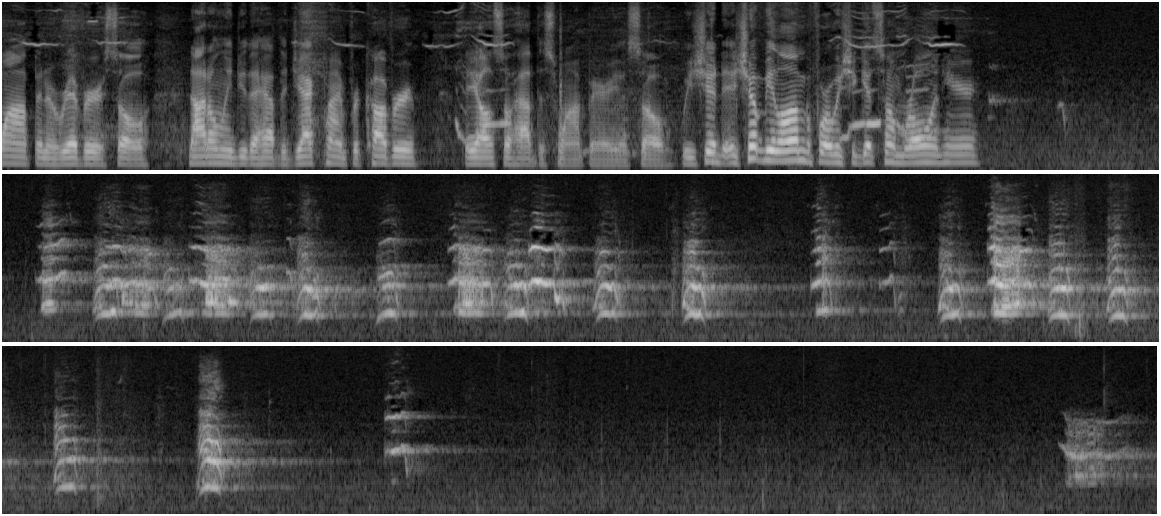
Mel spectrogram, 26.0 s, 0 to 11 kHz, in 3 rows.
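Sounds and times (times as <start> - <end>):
hounds baying: 0.0 - 1.1, 2.2 - 8.1, 9.0 - 20.8, 25.3 - 26.0.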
